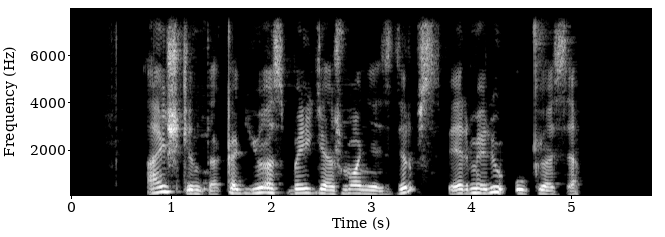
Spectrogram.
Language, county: Lithuanian, Utena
